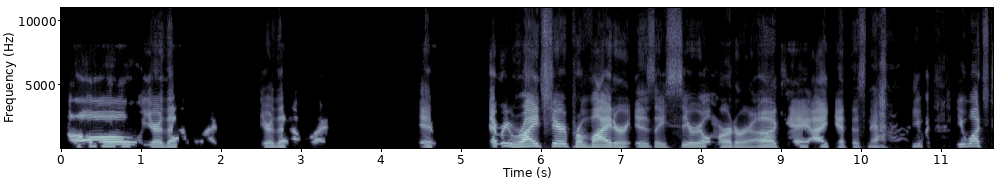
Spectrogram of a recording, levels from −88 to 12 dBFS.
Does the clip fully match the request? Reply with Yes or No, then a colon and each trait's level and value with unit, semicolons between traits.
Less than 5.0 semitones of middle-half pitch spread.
No: average, 5.3 semitones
